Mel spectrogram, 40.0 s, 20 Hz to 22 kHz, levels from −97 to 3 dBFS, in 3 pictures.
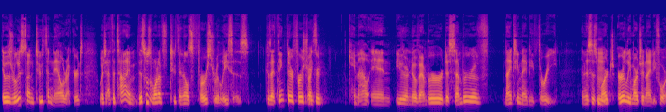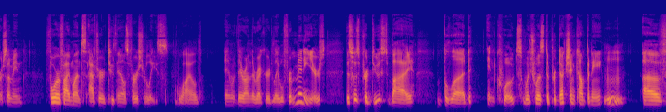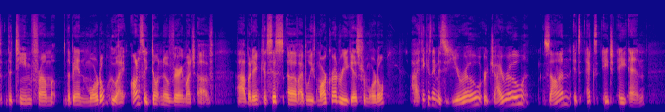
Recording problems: thin; very slightly; fading below 300 Hz

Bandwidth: 14 kHz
